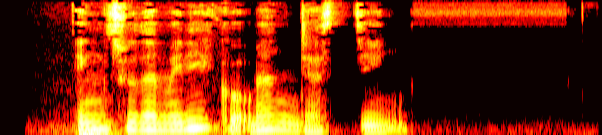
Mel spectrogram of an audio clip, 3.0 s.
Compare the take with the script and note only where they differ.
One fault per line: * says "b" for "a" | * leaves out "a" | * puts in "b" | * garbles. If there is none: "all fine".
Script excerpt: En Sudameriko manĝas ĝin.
all fine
